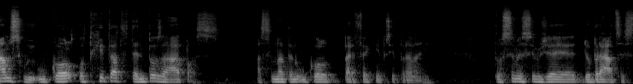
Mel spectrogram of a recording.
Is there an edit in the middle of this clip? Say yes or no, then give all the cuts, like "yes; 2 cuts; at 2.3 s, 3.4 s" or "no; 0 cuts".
no; 0 cuts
